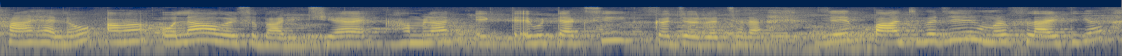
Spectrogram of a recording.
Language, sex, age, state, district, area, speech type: Maithili, male, 18-30, Bihar, Madhubani, rural, spontaneous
